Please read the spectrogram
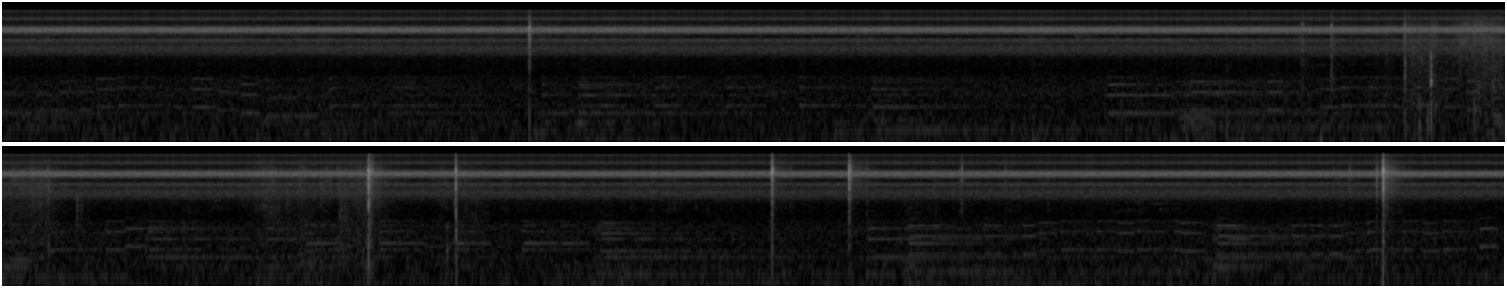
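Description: Steady high-pitched chorus of insects shrilling in several layered bands, with faint background music underneath. A handful of sharp snaps cut through it: one about five seconds in, a cluster past the middle, and one near the end.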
